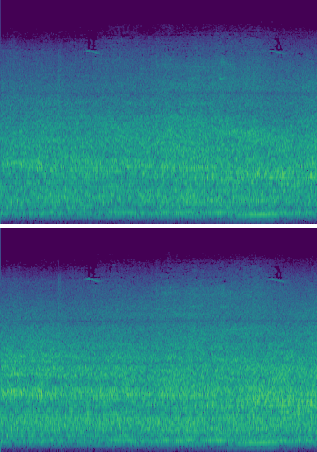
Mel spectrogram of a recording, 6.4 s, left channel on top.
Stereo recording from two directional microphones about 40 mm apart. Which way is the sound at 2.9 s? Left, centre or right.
Centre.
